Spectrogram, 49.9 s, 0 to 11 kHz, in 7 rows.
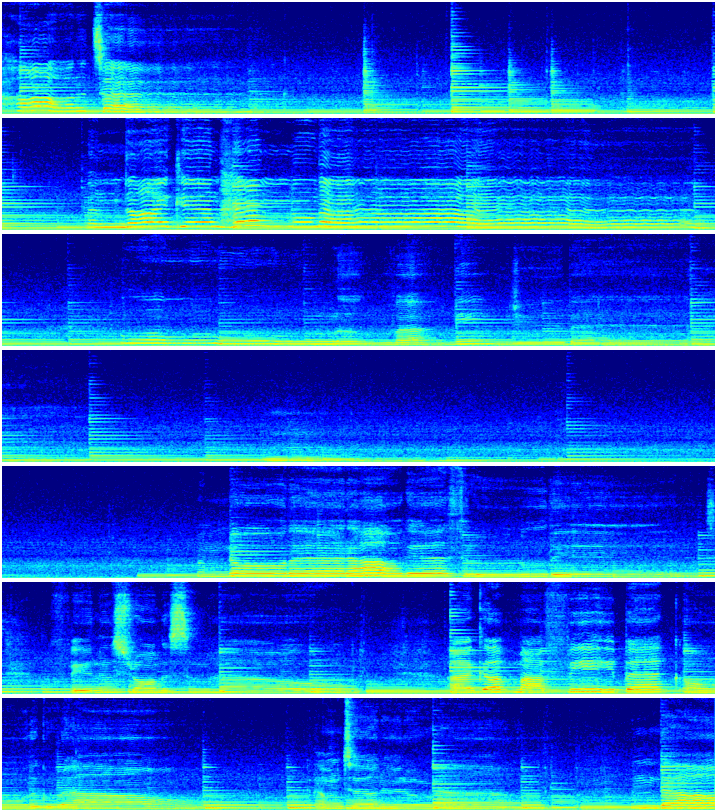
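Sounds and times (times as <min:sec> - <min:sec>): acoustic guitar ballad: 0:00.0 - 0:49.9.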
